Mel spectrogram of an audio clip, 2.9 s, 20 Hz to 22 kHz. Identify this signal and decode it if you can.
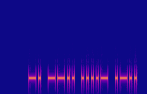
Morse code, heard as a keyed tone, about 25 wpm, 700 Hz. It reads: NZ4L
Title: USA Call Signs - 4 Characters - 3x Character Spacing - 25wpm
